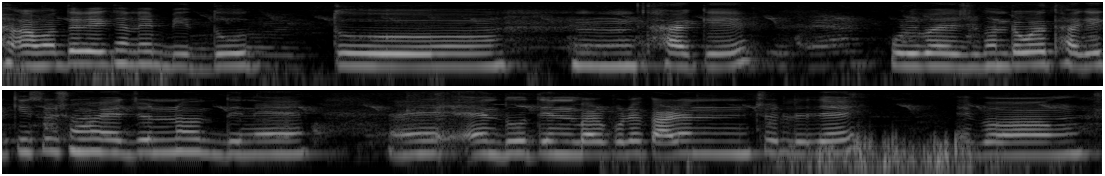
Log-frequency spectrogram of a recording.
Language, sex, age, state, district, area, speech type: Bengali, female, 30-45, West Bengal, Birbhum, urban, spontaneous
